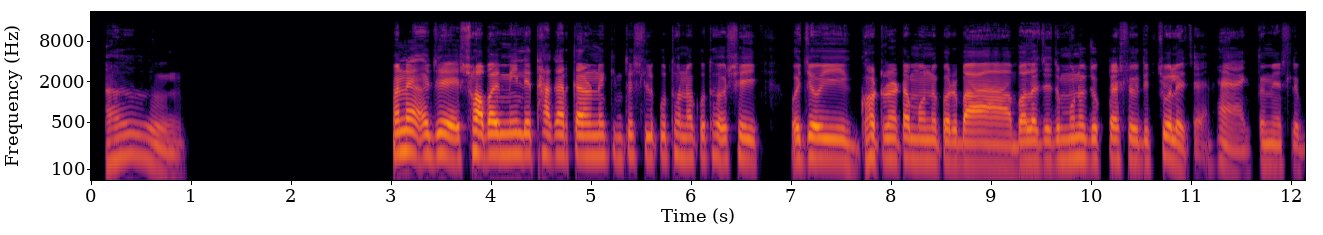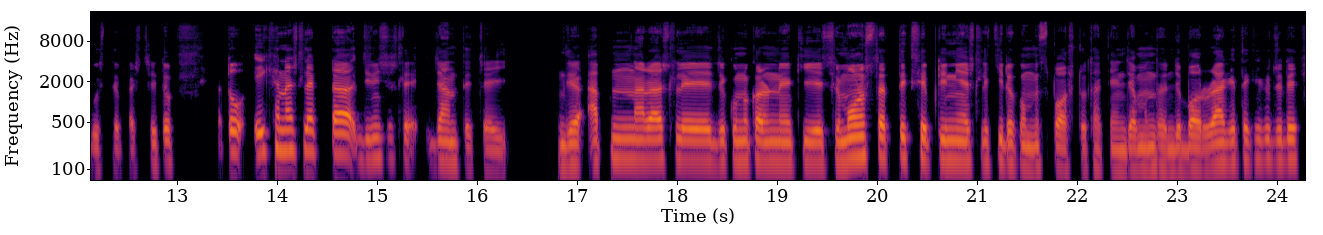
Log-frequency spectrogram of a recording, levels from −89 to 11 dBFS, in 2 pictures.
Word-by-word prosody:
আও! 135 - -7 2.1
মানে 185 +2 +7
ওইযে 165 +1 +3 0.3
সবাই 170 -2 +10
মিলে 170 0 +3
থাকার 165 -1 +3
কারণে 160 0 +5
কিন্তু 150 -2 -11
আসলে 155 0 -3
কোথাও 160 +1 -4
না - - 0
কোথাও, 150 -1 -1
সেই 150 -3 +2 0.4
ওইযে 140 +2 +1
ওই 145 - +3 0.4
ঘটনাটা 145 -1 +2
মনে 140 -1 0
কর 130 - +2
বা 125 - +8 0.5
বলা 130 +1 +5
যায় 130 0 -2
যে - - +1
মনোযোগটা 145 -2 -1
আসলে 140 +1 -4
ওইদিকে 130 -1 -7
চলে 150 -4 +4
যায়। - - -12
হ্যাঁ, 105 - -3
একদমই 120 +5 -6
আসলে 110 - -10
বুঝতে 105 - -13
পারছি - - -16
তো। - - -3 0.6
তো - - +1 0.3
এইখানে 190 +2 -2
আসলে 190 +1 -4
একটা 175 -1 -2 0.3
জিনিস 145 +1 -7
আসলে 145 - -9 0.3
জানতে 125 -4 -4
চাই। 95 -1 -7 0.7
যে, 120 - 0 0.2
আপনারা 140 0 -2
আসলে 140 0 -5 0.3
যে 130 - -3
কোন 135 -1 -3
কারণে 130 0 0 0.2
কি - - -10
এছ 125 - -9 0.2
মনস্তাত্ত্বিক 150 -1 +1
সেফটি 140 -1 -2
নিয়ে 130 -1 -1
আসলে 130 0 -11
কিরকম 115 -3 -4 0.2
স্পষ্ট 100 - -5 0.2
থাকেন? 100 0 -11
যেমন 105 0 -4
ধরেন 105 -2 -7
যে - - -4
বড়রা 105 +2 0
আগে 130 +1 -5
থেকে 135 0 -6 0.2
যদি 135 +1 -1
140 Hz, 155 wpm, -25 LUFS, 125-155 Hz, 2.1 s, সবাই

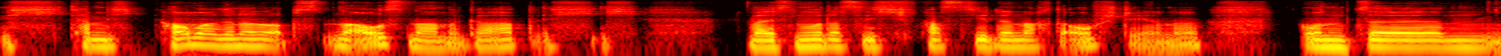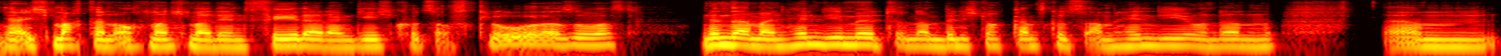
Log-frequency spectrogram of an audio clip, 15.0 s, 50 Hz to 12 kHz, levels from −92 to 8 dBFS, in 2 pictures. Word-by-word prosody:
ich - - -8
kann - - -3
mich 125 +1 -7
kaum 140 +3 +3
erinnern, 135 -2 +1
ob's - - -3
'ne - - +1
Ausnahme - - +1
gab. - - -3
Ich - - -12
ich - - -13 0.5
weiß 115 0 +1
nur, 125 +1 +2
dass 125 -1 -3
ich 120 +1 -5
fast 120 0 -4
jede 125 -1 0
Nacht 115 0 -3
aufstehe, - - -4
ne? - - -5 0.5
Und, 120 -1 0
ähm, 115 -1 +3
ja, - - +3
ich 125 - 0
mache 135 0 +4
dann 130 -2 +3
auch 120 - +1
manchmal 125 -1 +4
den 120 0 -1
Fehler, 130 +1 +4
dann 120 -1 0
gehe 125 - 0
ich 125 - -4
kurz - - -8
aufs - - -11
Klo 80 +2 +1
oder 75 - +2
so 145 0 0
was, 145 +1 0 0.4
nehme 150 +2 +5
dann 145 -2 +6
mein 125 -1 +4
Handy 155 +2 +1
mit 150 -2 +1
und - - -4
dann 130 -1 0
bin 130 0 0
ich 130 - -7
noch 135 -1 -5
ganz 130 0 -3
kurz 130 -2 -6
am 125 -1 -3
Handy 140 +1 -3
und 130 -2 -4
dann, 125 0 -2 0.5
ähm 125 0 -2
125 Hz, 225 wpm, -23 LUFS, 120-135 Hz, 0.5 s, dann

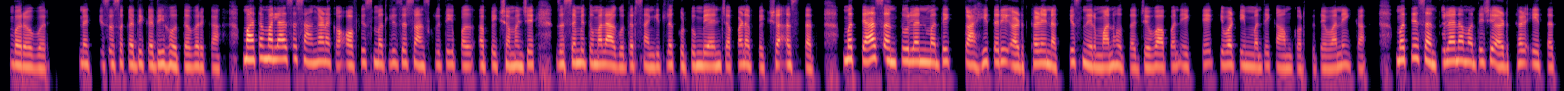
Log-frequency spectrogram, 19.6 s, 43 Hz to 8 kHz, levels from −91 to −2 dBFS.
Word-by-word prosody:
बरोबर, 175 -5 -1 0.4
नक्कीच 200 -1 -5
असं 210 +1 -1
कधी-कधी 200 0 -1
होतं 180 -2 -1
बरं 185 -1 -1
का. 165 -1 -4 0.3
मग 270 - +10
आता 265 +2 +3
मला 275 -1 +6
असं 275 +1 +1
सांगा 235 -3 +2
नका, 210 -5 -1
ऑफिसमधली 210 +1 -2
जर 220 - -1
सांस्कृतिक 200 0 -2
प - - -4 0.2
अपेक्षा, 190 0 -2
म्हणजे 195 +1 +1 0.3
जसं 205 +2 +3
मी 220 - +2
तुम्हाला 205 -1 +5
अगोदर 180 0 -1
सांगितलं 180 +1 -3
कुटुंबीयांच्या 190 0 -1
पण 205 0 +2
अपेक्षा 180 +1 -2
असतात, 170 -3 -1 0.4
मग 270 +1 +5
त्या 250 +3 +9
संतुलनमध्ये 235 -3 +3 0.2
काहीतरी 225 +4 +2
अडथळे 205 +3 +3
नक्कीच 210 +3 -1
निर्माण 180 -4 +1
होतात 170 -4 -5
जेव्हा 175 +1 0
आपण 185 +2 -5
एकटे 200 +3 -4
किंवा 200 -1 +1
टीममध्ये 185 -1 -4
काम 165 -1 -3
करतो 160 -1 -11
तेव्हा, 160 0 -2
नाही 195 +2 -2
का. 160 -1 -4 0.4
मग 260 +1 +5
ते 290 - +2
संतुलनामध्ये 230 -1 +2
जे 240 - 0
अडथळे 195 +3 +1
येतात, 190 -3 -2
200 Hz, 160 wpm, -24 LUFS, 180-225 Hz, 0.4 s, मग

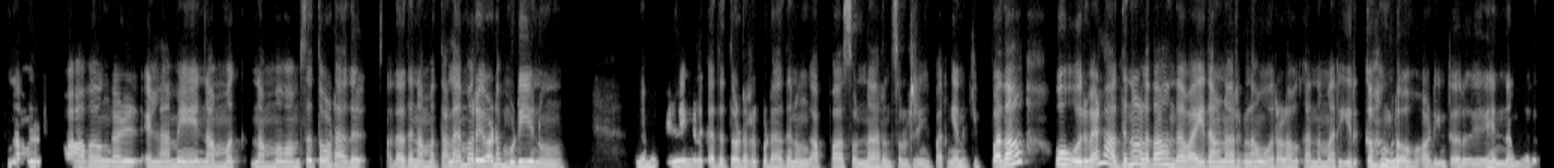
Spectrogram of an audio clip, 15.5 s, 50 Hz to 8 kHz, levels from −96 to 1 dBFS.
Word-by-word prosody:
நம்மளோட 200 +1 -1 0.2
பாவங்கள் 215 +1 +1 0.2
எல்லாமே 205 +1 0 0.2
நமக்கு 210 +4 -3 0.2
நம்ம 200 +3 -1
வம்சத்தோட 230 +3 -1
அத 180 - 0 0.4
அதாவது 185 +7 0
நம்ம 190 -1 -2
தலைமுறையோடு 230 +3 +2
முடியணும். 190 -4 +2 0.9
நம்ம 175 0 0
பிள்ளைங்களுக்கு 220 0 +1
அது 180 - -3
தொடரக்கூடாதுன்னு 185 -1 -1
உங்க 170 - -2
அப்பா 185 - -4
சொன்னாருன்னு 180 +1 -1
சொல்றீங்க 160 +1 -4
பாருங்க. 155 +4 -2
எனக்கு 175 +1 -7
இப்பதான் 235 - +5 0.4
ஓ - - +7 0.2
ஒருவேள 235 +10 +4
அதுனால 250 +3 +2
தான் 275 +2 +4
அந்த 220 -3 +2
வயதானவர்கள்லாம் 205 0 +1
ஓரளவுக்கு 190 +3 -2
அந்த 170 -2 -2
மாரி 190 +1 -3
இருக்காங்களோ, 220 +1 +2 0.2
அப்டின்ற 165 +2 -3
ஒரு 160 -1 -2 0.2
எண்ணம் 165 0 -2
வருது. 150 - -7
200 Hz, 140 wpm, -23 LUFS, 180-220 Hz, 0.9 s, ஓ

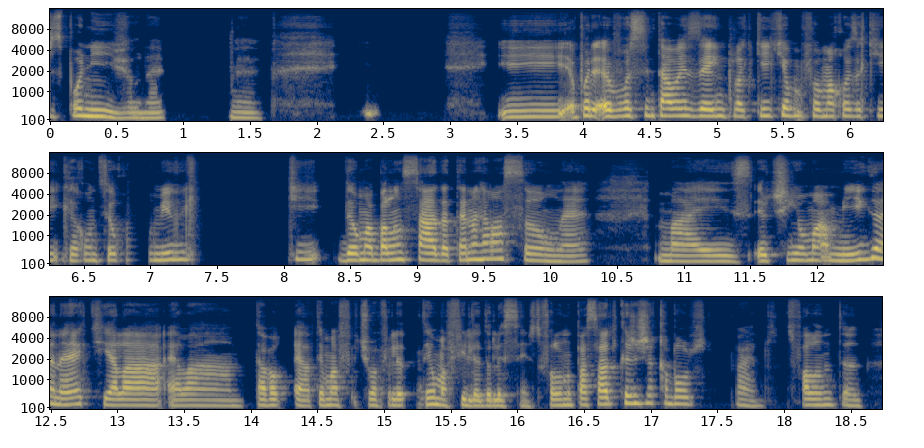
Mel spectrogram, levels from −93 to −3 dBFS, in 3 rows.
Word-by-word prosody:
disponível, 200 -6 +2
né. 160 +1 -4 0.5
É, 165 -1 -6 1.8
e 200 +1 0
e - - +1
eu - - +2
por 235 - +3
e - - +7
eu 205 - +8
vou 225 +2 +2
citar 230 0 +2
um - - +2
exemplo 220 -1 +3
aqui 220 +2 -2
que 240 +3 +1
é 230 - -3
foi 215 - -1
uma 210 0 +1
coisa 215 -1 -2
que 215 +1 -6
que 210 - -9
aconteceu 210 +1 -3 0.2
comigo 220 +2 -1
e - - -4
que - - -13 0.7
que 245 -1 -7
deu 215 0 +4
uma 220 0 +4
balançada 220 -1 +4
até 220 +2 0
na 245 - +3
relação, 245 -7 -1
né. 180 +1 -4 0.5
Mas 180 -2 -1
eu 195 - +2
tinha 215 +2 -2
uma 215 0 +2
amiga, 225 +7 +3
né, 210 +2 +3
que 220 -2 -6
ela 185 -1 +3
ela 175 -1 -3
estava 185 0 -1
ela 170 - 0
tem 190 - -3
uma 190 0 +1
fi 190 - -17
tinha 185 - -3
uma - - -11
fi 185 -1 -1
tem 210 - +3
uma 185 - +2
filha 175 -1 -1
adolescente, 175 0 -4
tô - - -14
falando 185 +1 0
no 190 - -3
passado, 200 +2 +4
porque 250 - -1
a 245 - +1
gente 245 +1 0
acabou 225 -3 -1 0.4
é, 180 -3 -5
não - - -16 0.2
se - - -19
falando 195 0 -1
tanto. 180 -3 -7
205 Hz, 215 wpm, -25 LUFS, 185-220 Hz, 1.8 s, eu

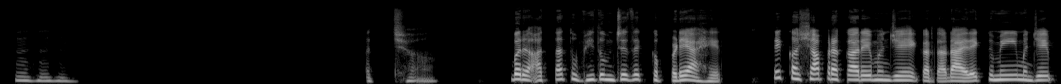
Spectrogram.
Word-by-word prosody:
हं, 180 -1 -9
हं, 165 -1 -10
हं. 155 -3 -15 2.9
अच्छा! 160 -1 -14 0.8
बरं 235 -3 +4
आता 195 +4 -3
तुम्ही 215 -3 -2
तुमचे 230 0 +1
जे - - +1
कपडे 200 -1 0
आहेत, 145 -7 0 0.5
ते 305 - 0
कशाप्रकारे 235 -5 +3
म्हणजे 195 -1 +1
हे 185 - 0
करता? 155 -4 -1
डायरेक्ट 165 +3 +2
तुम्ही, 220 +1 +2
म्हणजे 200 -2 0
200 Hz, 105 wpm, -23 LUFS, 170-220 Hz, 2.9 s, बरं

